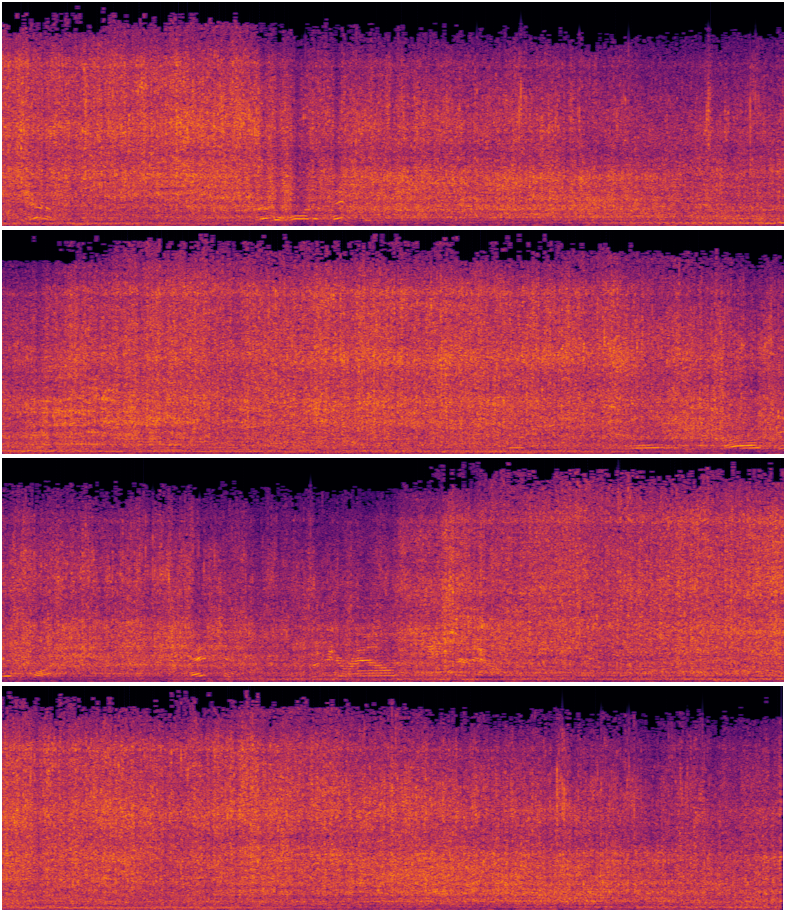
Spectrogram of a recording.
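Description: A field of racing karts running laps together on a dirt oval. Many small single-cylinder engines blend into one dense, steady drone, and now and then a single engine's pitch rises or falls as it passes.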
